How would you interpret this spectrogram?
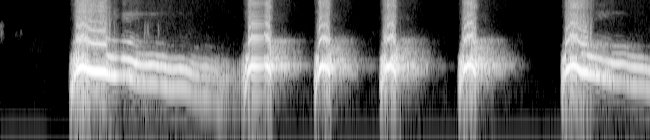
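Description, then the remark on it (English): An actor doing an animal impersonation imitates a dog barking, starting with a long drawn-out howl-like bark followed by five short, sharp barks in a steady rhythm, loud, with no talking. “So I do animal impersonations. I copy a lot of animals. I like doing animal sounds. I'm a better dog.”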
